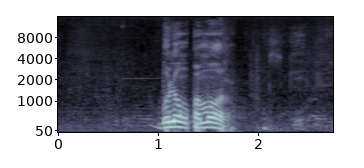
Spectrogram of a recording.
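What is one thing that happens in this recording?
A man calls out loudly and briefly through a microphone.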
